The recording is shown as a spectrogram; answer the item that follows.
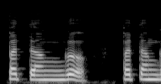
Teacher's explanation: पतंग मध्ये होतो का नाही ग ला न जोडल्यासारखा उच्चार होतो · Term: अनुस्वाराचा उच्चार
